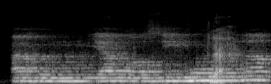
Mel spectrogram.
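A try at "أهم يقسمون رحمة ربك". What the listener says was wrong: Sin, bukan sad. Yaqsimuna.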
